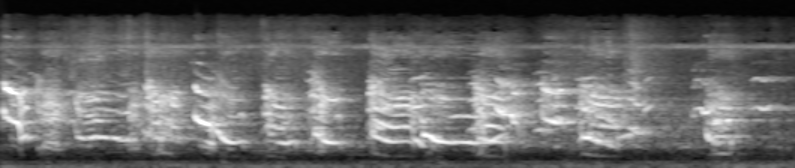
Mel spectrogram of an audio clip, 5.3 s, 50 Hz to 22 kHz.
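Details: Kennel-raised Plott Tan pups, a cross of Plott hound and black and tan coonhound, between 8 weeks and 5 months old: rapid overlapping yips slide into short wavering howls, voices crowding together with barely a break.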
